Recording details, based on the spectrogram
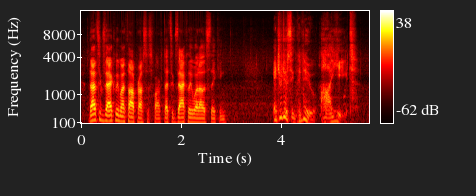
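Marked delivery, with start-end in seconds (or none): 3.9-5.5 grand, swooping, drawn-out announcer voice. Introducing a new product, in an announcer voice. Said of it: "I do the announcer voice every time a product comes into mind".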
